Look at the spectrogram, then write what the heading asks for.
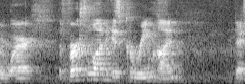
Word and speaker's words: Kareem Hunt: The first one is Kareem Hunt.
